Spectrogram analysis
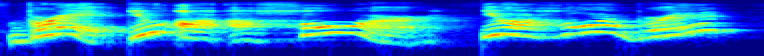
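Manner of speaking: high, drawn-out mock accusation; imitating Angela's cutting insult; acted insult. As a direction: spell the insult out slowly to sting.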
